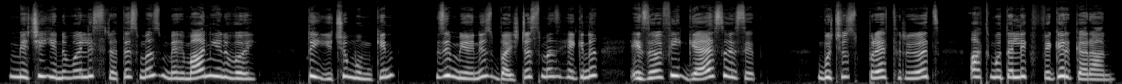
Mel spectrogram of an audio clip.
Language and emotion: Kashmiri, fearful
